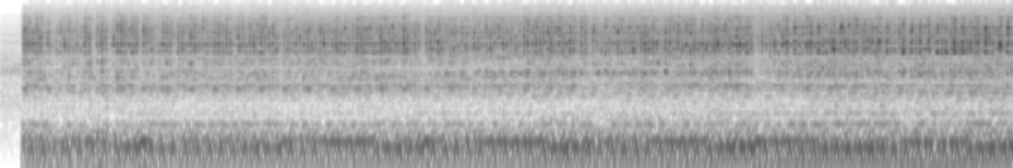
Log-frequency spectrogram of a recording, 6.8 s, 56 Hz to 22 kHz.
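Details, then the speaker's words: Ford 200 inline six with Holley Sniper 2300 2V EFI, new exhaust and relocated O2 sensor, at idle: a low, steady idle with a faint lumpy, uneven pulse; still slightly rough, which the relocation didn't cure, and smoother in gear under load. "um didn't improve the idle quality at all i thought maybe moving the o2 would um it's still verbally a little bit but i think that's just kind of how it's always going to be"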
